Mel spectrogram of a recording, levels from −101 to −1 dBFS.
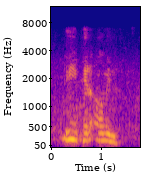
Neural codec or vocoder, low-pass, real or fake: none; 7.2 kHz; real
